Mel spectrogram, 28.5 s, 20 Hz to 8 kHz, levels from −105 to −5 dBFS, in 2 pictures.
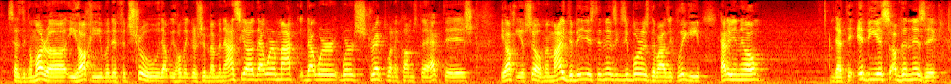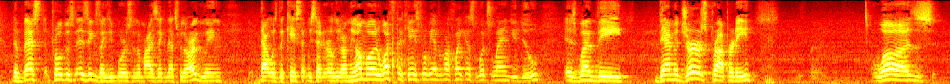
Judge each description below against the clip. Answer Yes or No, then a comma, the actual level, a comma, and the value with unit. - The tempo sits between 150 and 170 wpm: Yes, average, 155 wpm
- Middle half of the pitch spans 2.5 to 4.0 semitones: No, average, 4.7 semitones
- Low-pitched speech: No, medium, 150 Hz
